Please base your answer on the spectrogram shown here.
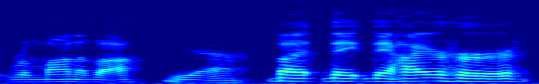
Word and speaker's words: Romanova: Yeah, and so they hire a pretty girl who Tatiana Romanova, or sorry, as they pronounce it in the movie, Romanova.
